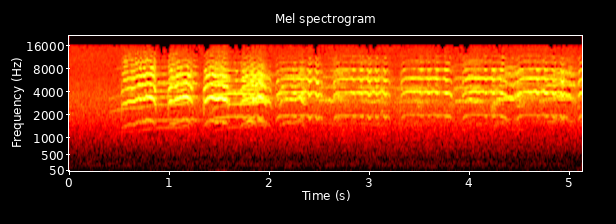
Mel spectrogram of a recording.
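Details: Male Eleonora's falcon calling at close range, females calling from ledges, sea beyond: loud, rising and falling harmonic kee notes in a quick series, loudest at the start, then a softer chattering run.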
